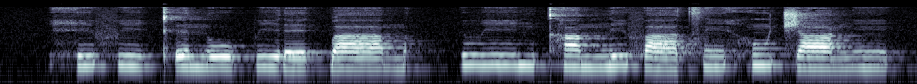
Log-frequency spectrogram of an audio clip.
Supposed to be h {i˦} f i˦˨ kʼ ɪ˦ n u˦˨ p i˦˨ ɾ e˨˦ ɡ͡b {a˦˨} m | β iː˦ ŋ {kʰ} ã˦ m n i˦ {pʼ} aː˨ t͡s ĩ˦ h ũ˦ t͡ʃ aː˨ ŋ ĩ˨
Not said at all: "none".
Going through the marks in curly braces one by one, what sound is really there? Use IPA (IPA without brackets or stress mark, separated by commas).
i˦, a˦, kʰ, f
